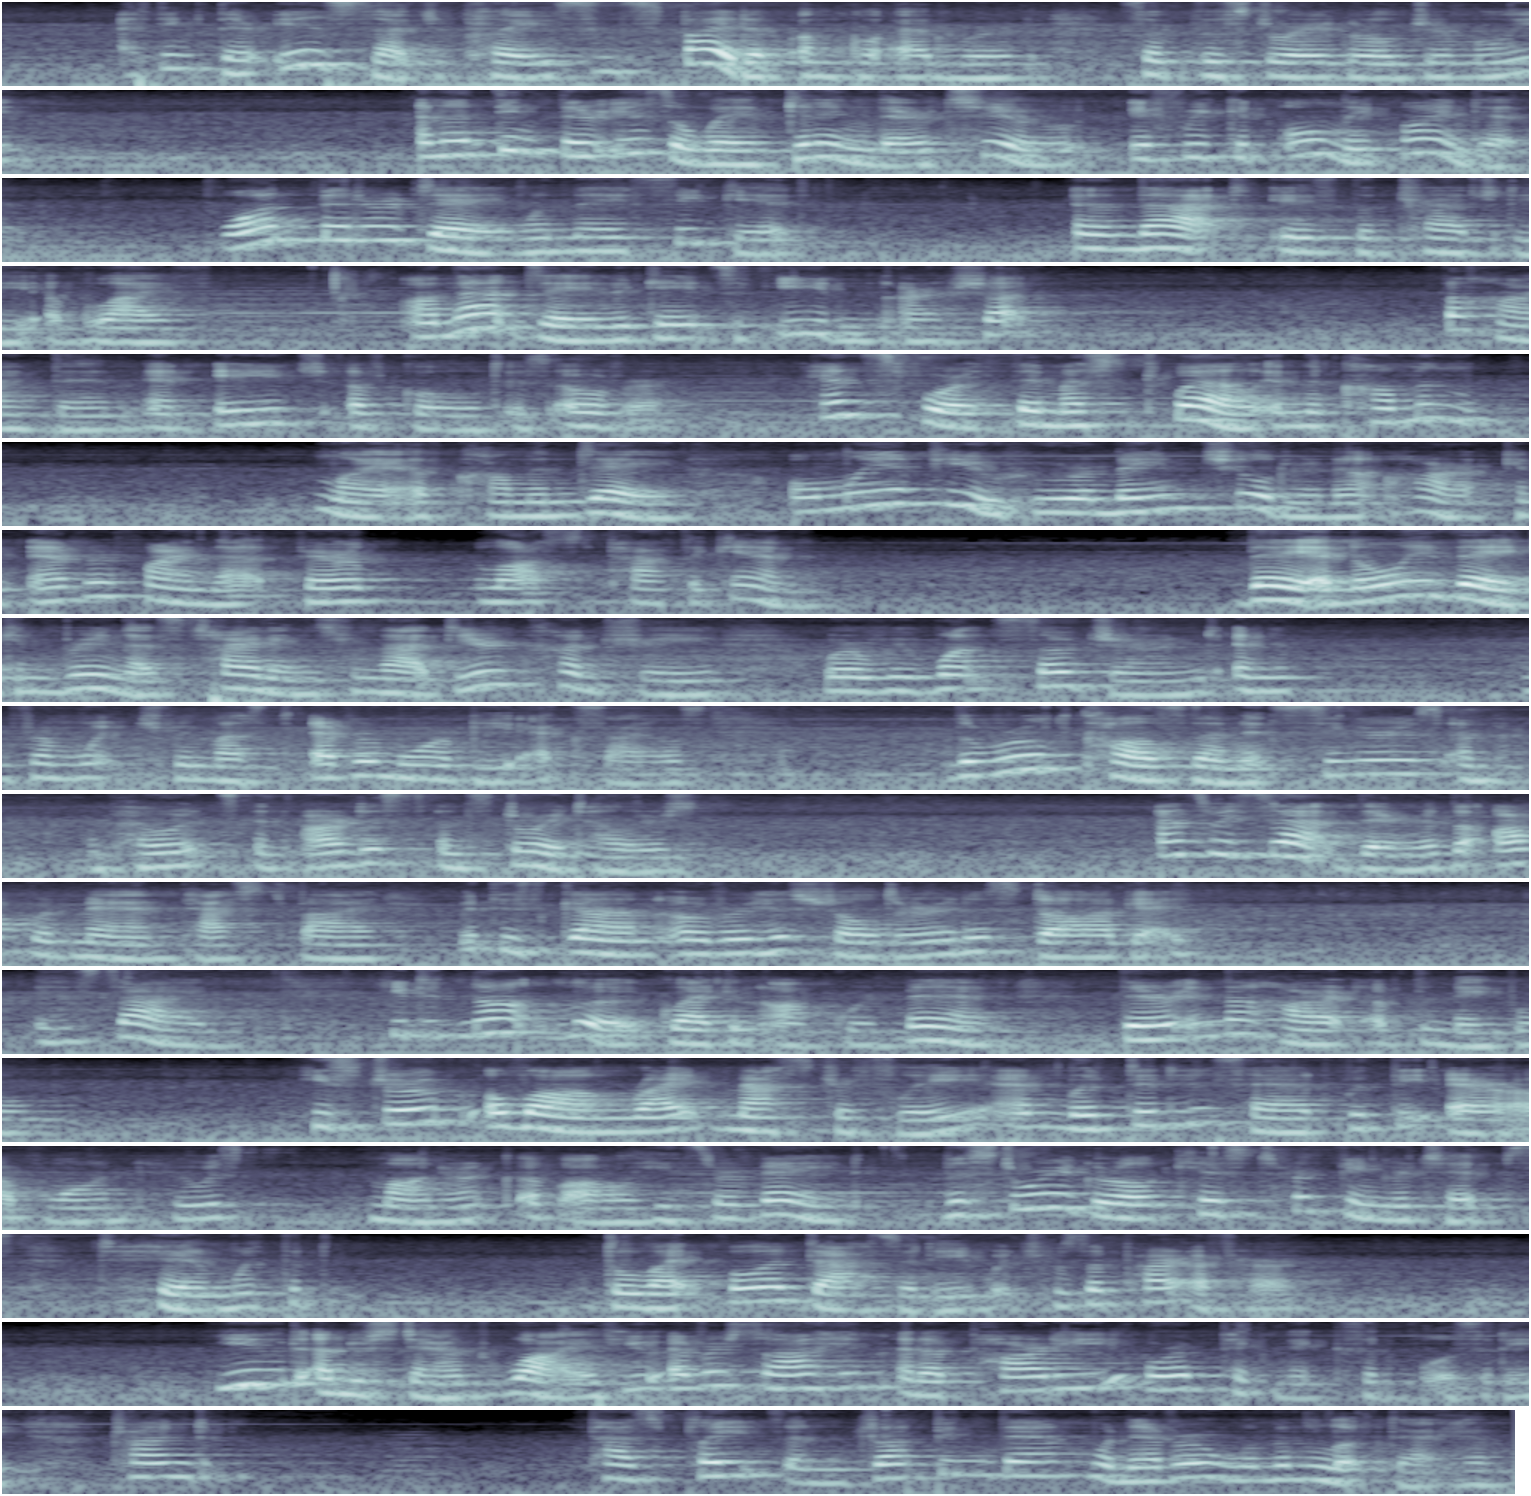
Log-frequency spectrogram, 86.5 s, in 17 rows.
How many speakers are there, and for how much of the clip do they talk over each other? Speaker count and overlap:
one, no overlap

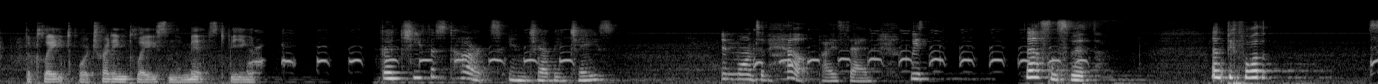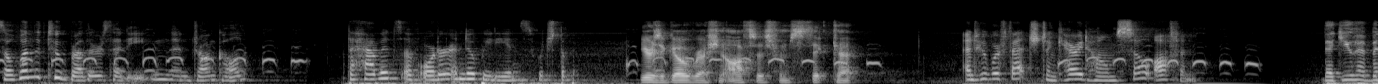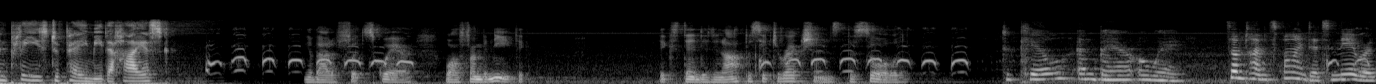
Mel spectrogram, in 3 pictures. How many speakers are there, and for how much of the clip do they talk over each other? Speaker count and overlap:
nine, no overlap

